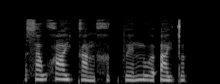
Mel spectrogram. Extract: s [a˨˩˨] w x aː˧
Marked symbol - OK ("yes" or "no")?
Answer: no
